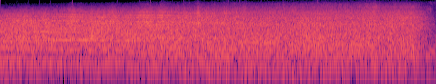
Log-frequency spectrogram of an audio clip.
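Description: Aircraft flying low over homes near O'Hare Airport in Bensenville, a loud, steady, broadband jet roar that fills the whole stretch without letting up, with no talking.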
